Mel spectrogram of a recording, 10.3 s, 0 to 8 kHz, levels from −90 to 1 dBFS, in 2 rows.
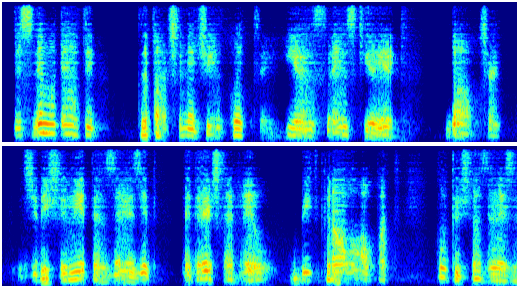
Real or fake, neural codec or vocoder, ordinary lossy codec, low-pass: fake; codec, 44.1 kHz, 0.9 kbps, DAC; none; 7.2 kHz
